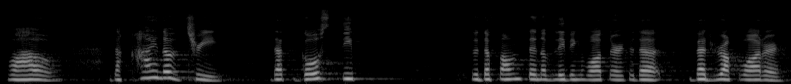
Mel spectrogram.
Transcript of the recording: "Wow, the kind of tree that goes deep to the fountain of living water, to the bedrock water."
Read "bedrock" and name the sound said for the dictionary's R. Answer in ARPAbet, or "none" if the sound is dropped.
R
